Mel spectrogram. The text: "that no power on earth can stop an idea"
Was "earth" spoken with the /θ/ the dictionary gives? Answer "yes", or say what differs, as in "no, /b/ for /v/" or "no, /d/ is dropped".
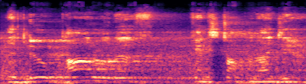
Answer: no, /f/ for /θ/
